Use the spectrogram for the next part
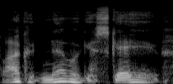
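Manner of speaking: lightly voiced low, soft villain line; a hint of the eerie villain; Psycho Bill voice. Podcast host demonstrating the character's voice, low and soft. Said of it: "when you hear that voice".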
